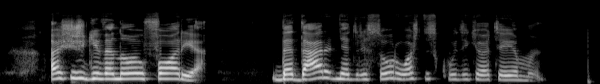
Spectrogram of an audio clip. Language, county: Lithuanian, Vilnius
